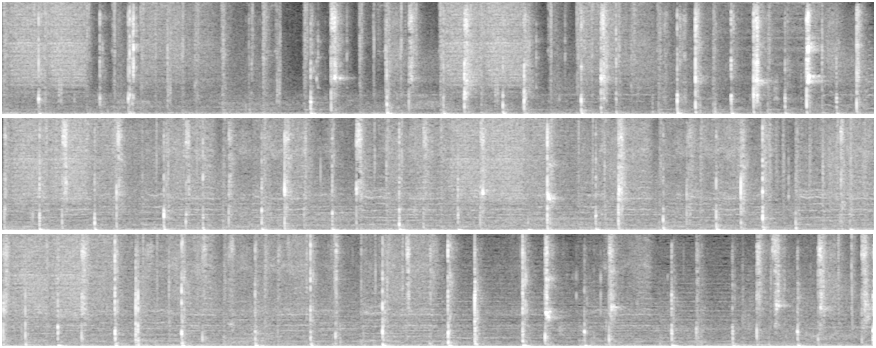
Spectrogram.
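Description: Background music with a steady beat, over repeated dull thuds of a basketball being juggled off the feet, about one or two touches a second.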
